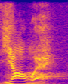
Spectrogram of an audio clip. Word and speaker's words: Yahweh: name is I am the best way that people know how to pronounce it is Yahweh in the Hebrew and the interesting thing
